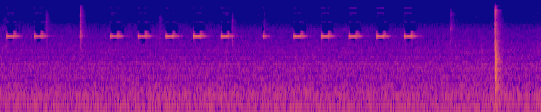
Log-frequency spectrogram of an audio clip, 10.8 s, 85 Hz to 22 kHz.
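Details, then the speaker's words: Buzzaround EX 4-wheel mobility scooter throwing fault code 7; switched to freewheel/neutral, controller beeps in repeating groups of five: code 5, out of gear, showing the mainboard responds; throttle later suspected. "So 5 telling us It's out of gear, yeah. it's out of gear, so I mean the controller's responding to that."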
